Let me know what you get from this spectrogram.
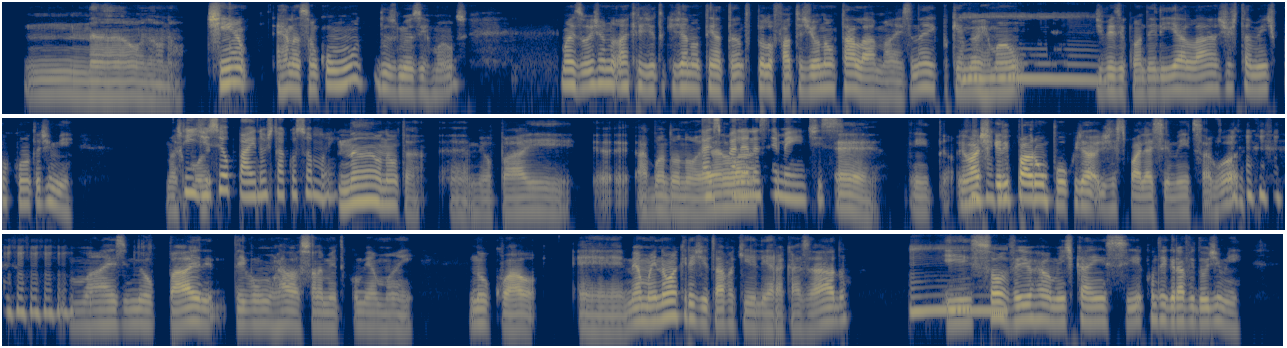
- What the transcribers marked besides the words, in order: tapping; drawn out: "Hum"; laugh; laugh
- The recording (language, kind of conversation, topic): Portuguese, advice, Como lidar com a pressão para ajudar financeiramente amigos ou familiares?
